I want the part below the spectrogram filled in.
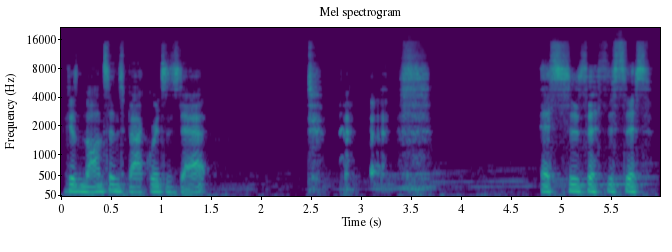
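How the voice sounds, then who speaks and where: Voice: medium pitch, fairly even intonation, slow, soft background music. A vtuber streamer who giggles often and chats playfully with viewers while drawing. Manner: giggly, playful, talks to chat. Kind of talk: casual livestream chat while drawing.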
